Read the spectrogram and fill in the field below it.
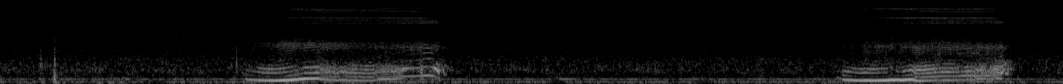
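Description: Slow, rumbling, whistling snores from a sleeping flat-faced dog, two long snore breaths about six seconds apart over a steady room hum.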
